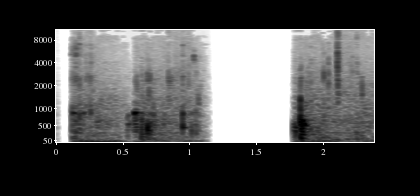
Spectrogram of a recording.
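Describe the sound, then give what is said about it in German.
A person taking a drink, with sipping and swallowing mouth sounds in two bursts separated by a short silence. “Ich muss erst mal was trinken, hey.”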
